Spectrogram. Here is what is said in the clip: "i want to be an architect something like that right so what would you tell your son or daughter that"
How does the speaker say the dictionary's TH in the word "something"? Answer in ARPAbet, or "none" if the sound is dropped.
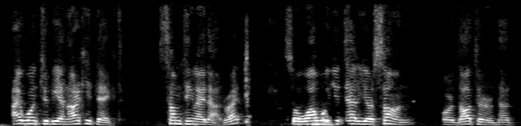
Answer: TH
